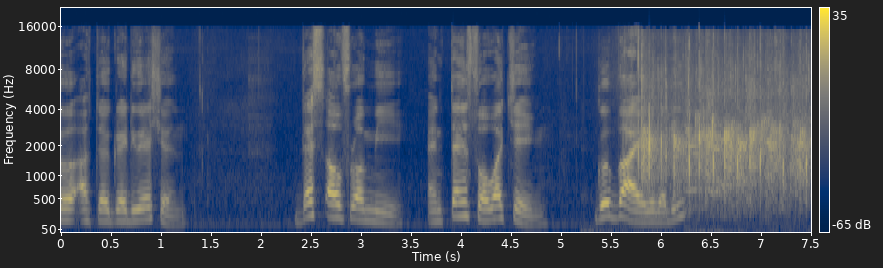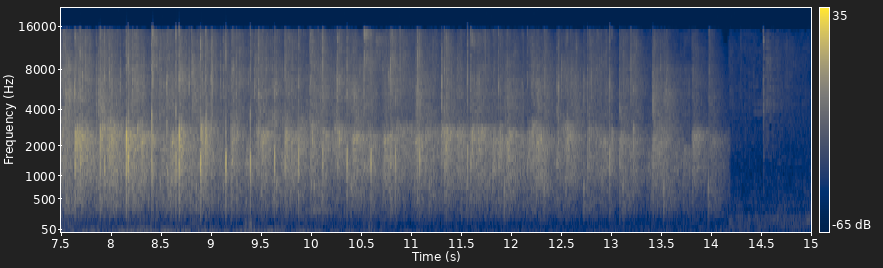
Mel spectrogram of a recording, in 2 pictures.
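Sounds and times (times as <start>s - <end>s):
crowd applauding: 5.2s - 14.2s.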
